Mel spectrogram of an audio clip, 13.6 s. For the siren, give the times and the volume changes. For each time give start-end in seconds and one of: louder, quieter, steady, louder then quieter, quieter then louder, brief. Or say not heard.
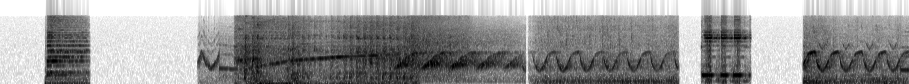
3.0-10.2 louder then quieter
12.0-13.5 brief.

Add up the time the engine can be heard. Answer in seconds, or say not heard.
3 s.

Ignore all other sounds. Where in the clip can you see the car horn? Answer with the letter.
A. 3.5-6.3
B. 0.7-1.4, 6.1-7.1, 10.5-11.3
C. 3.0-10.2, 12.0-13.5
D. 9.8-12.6
B.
